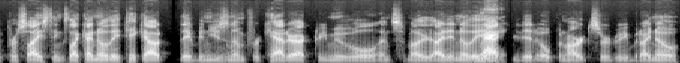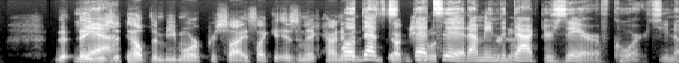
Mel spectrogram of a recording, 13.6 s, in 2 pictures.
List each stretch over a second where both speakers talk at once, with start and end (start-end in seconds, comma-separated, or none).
10.2-12.0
